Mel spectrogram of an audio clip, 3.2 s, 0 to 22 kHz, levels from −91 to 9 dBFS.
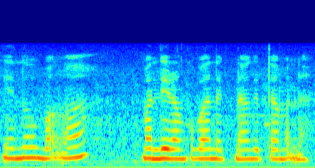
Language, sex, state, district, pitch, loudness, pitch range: Garo, female, Meghalaya, South Garo Hills, 230 Hz, -16 LUFS, 220-240 Hz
